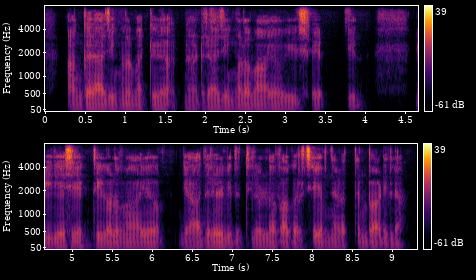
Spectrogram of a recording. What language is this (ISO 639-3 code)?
mal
